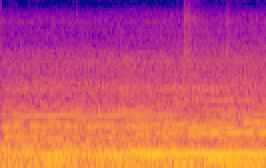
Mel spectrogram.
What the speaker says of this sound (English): And then we've got another blower.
